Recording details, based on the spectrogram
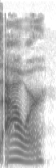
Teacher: we pronounce it as hour, just saying ow-er without the H sound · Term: silent H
